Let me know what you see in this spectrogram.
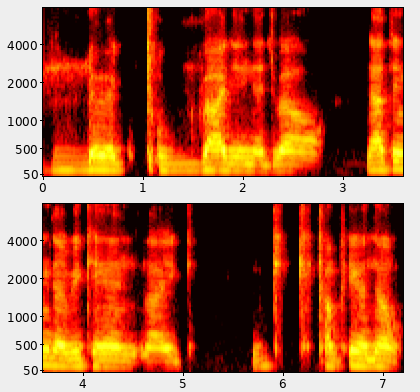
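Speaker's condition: Down syndrome

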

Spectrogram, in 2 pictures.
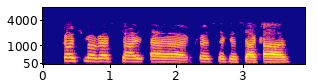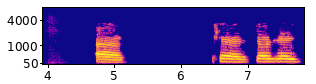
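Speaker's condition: Down syndrome; with many limitations per father

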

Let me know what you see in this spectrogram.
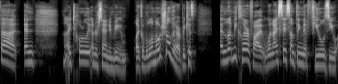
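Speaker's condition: No condition

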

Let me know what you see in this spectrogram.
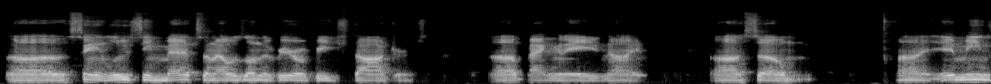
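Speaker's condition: ALS; diagnosed with ALS last year; uses power wheelchair for mobility; difficulty speaking for long periods

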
